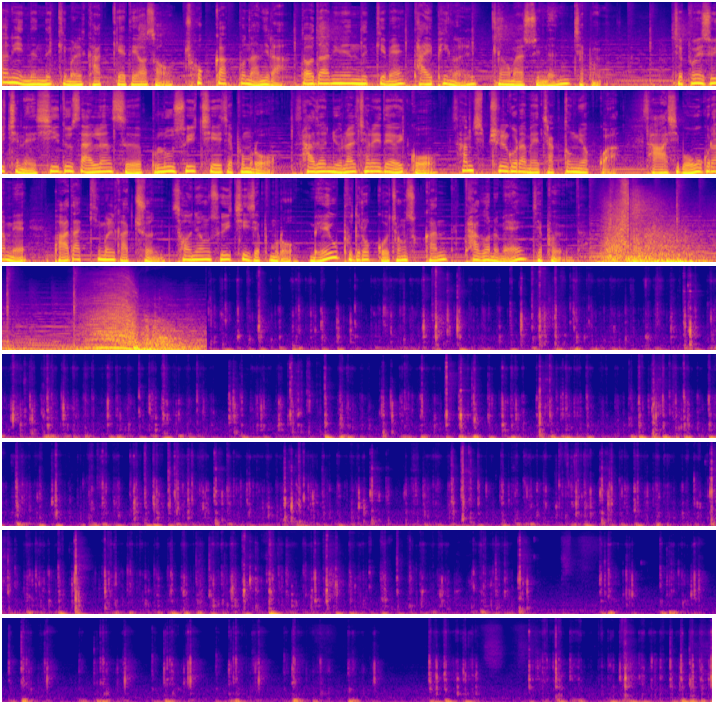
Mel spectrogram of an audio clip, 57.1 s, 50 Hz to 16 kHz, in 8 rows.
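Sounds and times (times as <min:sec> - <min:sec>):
mechanical keyboard typing: 0:23.5 - 0:48.2, 0:48.8 - 0:57.0.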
